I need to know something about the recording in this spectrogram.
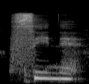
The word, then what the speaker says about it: cine: When it's pronounced as S, the C is followed by E or E. For example, casa, casa. Casa means house. Cine, cine.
